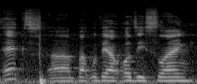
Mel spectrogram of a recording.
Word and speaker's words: Aix: a big aix here it is actually pronounced just x but without aussie slang aix is fine as well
